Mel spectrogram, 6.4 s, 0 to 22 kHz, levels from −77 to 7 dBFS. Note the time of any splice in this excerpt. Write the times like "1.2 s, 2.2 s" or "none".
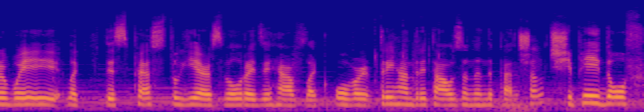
5.5 s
